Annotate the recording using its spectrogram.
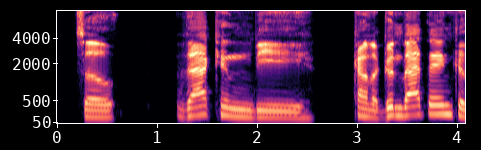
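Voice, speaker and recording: A man with a normal speaking voice and ordinary pitch variation, recorded dry and close with no echo. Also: very clean recording, silent background. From Windsor, Ontario, Canada. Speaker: TV screenwriter. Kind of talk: interview. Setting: at home.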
